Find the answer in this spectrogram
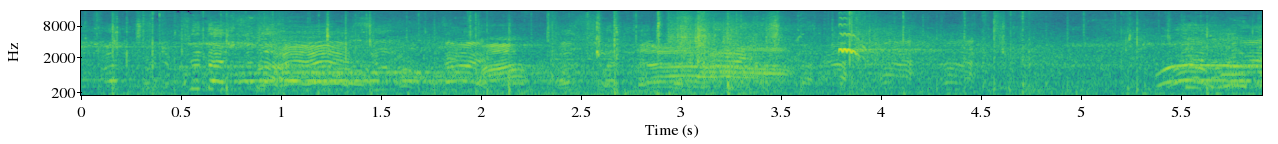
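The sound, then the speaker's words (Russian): Basketballs bounce during a game played by boys, a busy scatter of dull thuds under overlapping voices and calls. “Парни играют в баскетбол.”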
